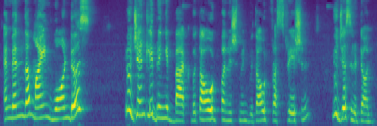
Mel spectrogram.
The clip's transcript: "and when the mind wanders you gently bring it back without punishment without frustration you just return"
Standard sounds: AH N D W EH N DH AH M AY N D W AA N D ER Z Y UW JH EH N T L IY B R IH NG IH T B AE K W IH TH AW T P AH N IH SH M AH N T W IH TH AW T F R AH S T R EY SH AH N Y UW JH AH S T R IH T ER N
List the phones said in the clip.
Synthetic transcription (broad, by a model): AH N D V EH N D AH M AY N D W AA N D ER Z Y UW JH EH N T L IY B R IH NG IH T B AE K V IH T AW T P AH N IH SH M AH N T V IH T AW T F R AH S T R EY SH AH N Y UW JH AH S T R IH T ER N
